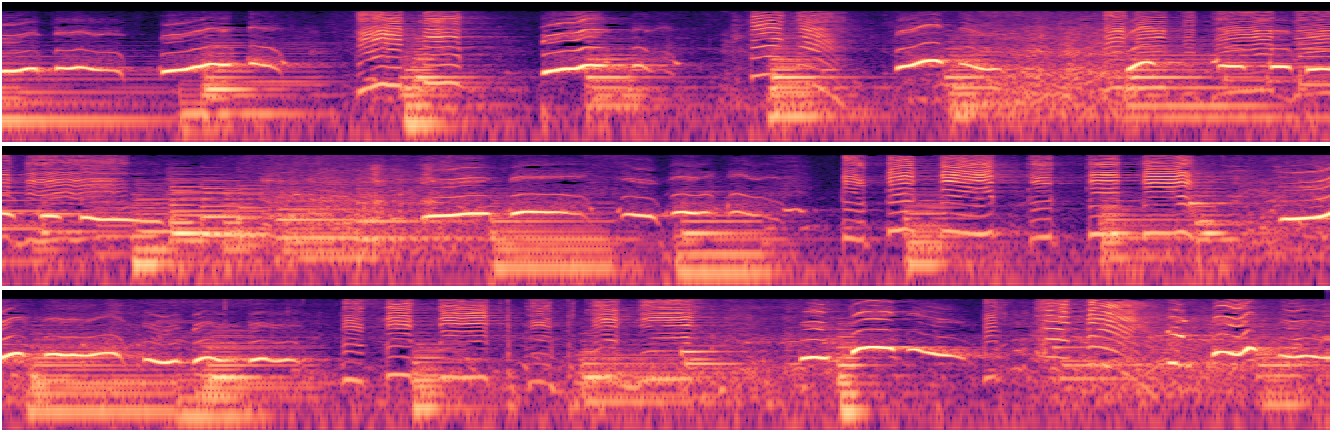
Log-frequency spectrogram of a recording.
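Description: A kazoo and a swanee whistle play a tune together, buzzy hummed notes mixed with sliding whistle pitches, loud and close, running continuously for the whole stretch.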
